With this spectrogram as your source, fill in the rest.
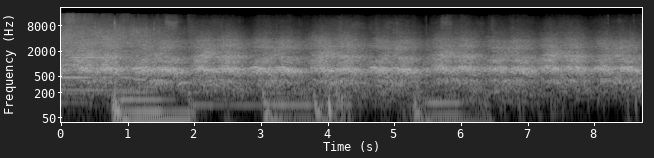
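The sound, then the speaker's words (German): Football supporters at Union Berlin's Alte Försterei stadium during a home match, with a thick, continuous roar of singing and chanting voices and a few low thuds early on. “So klingt das im Stadion an der Alten Försterei, wenn Union zu Hause spielt.”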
